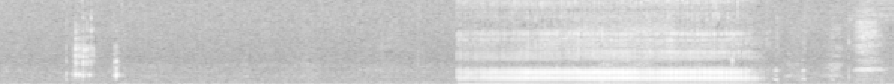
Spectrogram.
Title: Snoring dog !!!!!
